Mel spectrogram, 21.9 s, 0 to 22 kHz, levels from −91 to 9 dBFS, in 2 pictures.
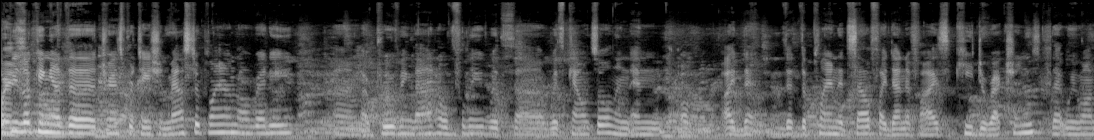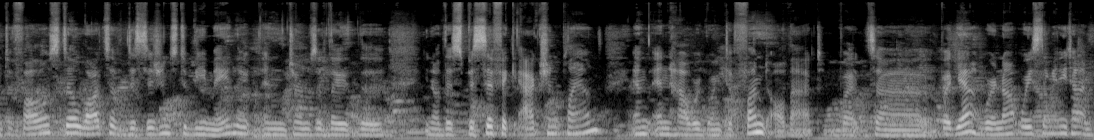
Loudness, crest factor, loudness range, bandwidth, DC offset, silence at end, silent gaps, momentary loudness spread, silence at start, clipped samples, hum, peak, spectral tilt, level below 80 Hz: -19 LUFS; 20 dB; 3 LU; over 20 kHz; under 0.1%; 0 s; none; 11 LU; 0 s; under 0.1%; none; 0 dBFS; -4.5 dB/octave; -42 dBFS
